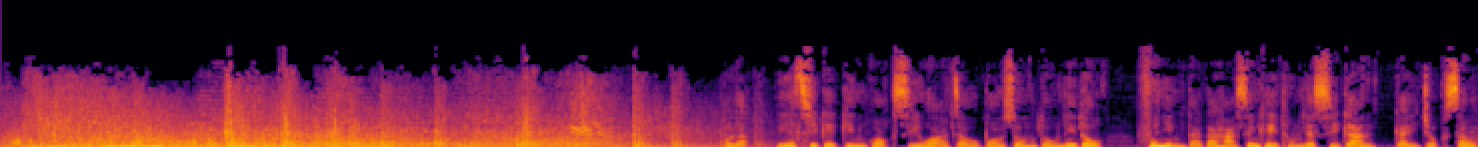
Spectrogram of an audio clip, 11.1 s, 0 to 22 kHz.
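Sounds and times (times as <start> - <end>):
heavy cannon blasts from gunboats across a harbor signalling battle start: 0.0 - 5.9
sharp cracking impacts: 0.0 - 5.9
speech: 0.1 - 0.5, 5.4 - 11.0.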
